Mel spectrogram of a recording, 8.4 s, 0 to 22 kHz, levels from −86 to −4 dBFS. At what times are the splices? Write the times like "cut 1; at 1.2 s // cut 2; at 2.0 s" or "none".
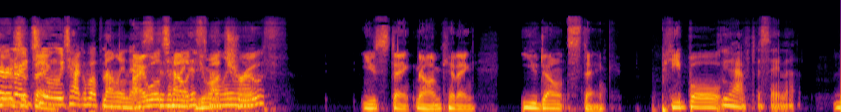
cut 1; at 1.0 s // cut 2; at 1.9 s // cut 3; at 5.0 s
